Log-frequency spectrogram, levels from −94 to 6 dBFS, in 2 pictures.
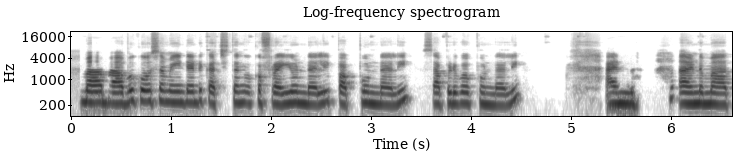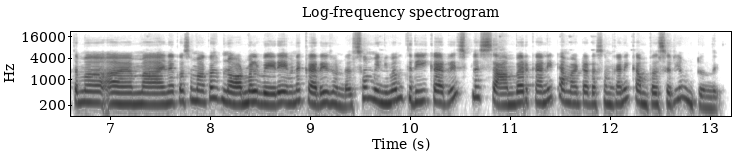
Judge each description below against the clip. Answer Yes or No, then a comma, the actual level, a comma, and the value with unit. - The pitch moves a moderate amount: No, narrow, 2.1 semitones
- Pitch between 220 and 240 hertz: Yes, high, 225 Hz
